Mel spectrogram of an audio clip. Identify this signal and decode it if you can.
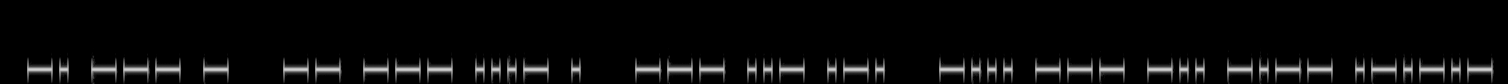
Morse code, heard as a keyed tone, about 15 wpm, 700 Hz. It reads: NOT MOVE OUR BODY.
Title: Sentences from Top 1000 Words - Review Part 2 - 15wpm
